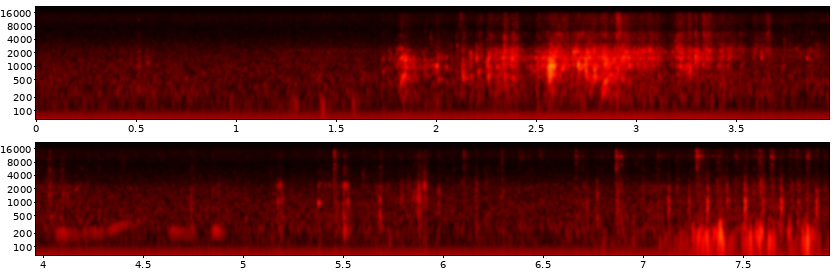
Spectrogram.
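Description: A dog sloshing and splashing through shallow lake water as it wades out of the lake, a burst of about a second and a half starting about two seconds in. A few faint scattered clicks follow.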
